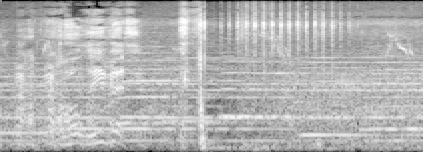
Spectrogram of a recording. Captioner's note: laughter; arrow thumps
